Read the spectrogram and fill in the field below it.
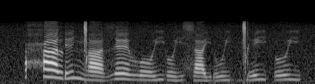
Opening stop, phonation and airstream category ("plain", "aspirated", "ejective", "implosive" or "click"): click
